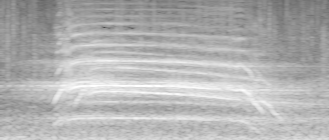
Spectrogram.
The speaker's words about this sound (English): A woman screamed from somewhere else inside the camp. Then he heard another scream.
